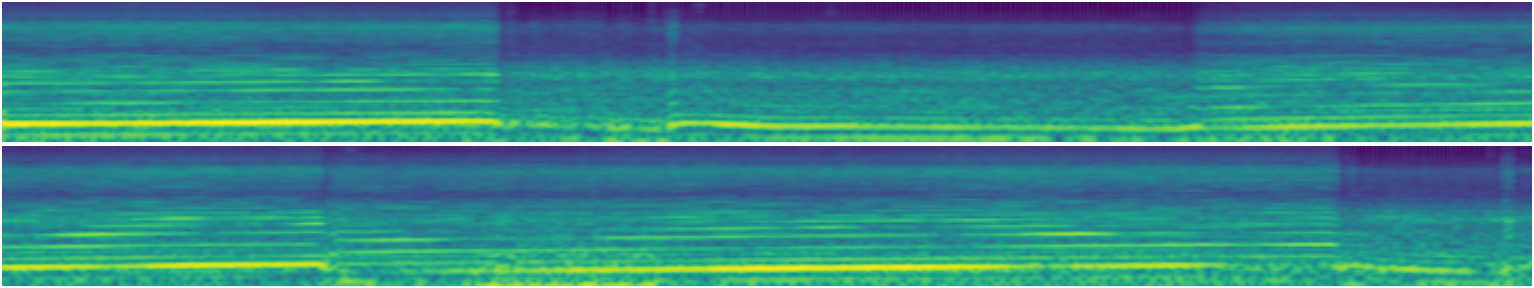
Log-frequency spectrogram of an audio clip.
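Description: A racing car engine roars, rising in pitch and dropping sharply as the gears change.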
